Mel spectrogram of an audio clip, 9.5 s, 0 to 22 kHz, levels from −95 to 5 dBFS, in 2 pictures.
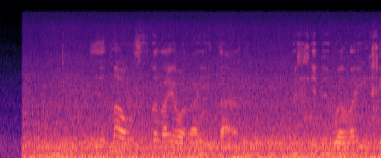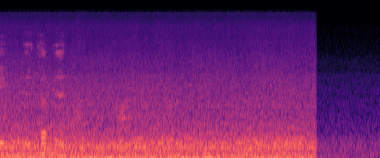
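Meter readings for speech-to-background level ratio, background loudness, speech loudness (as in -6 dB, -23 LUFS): -1.0 dB, -27.0 LUFS, -28.0 LUFS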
